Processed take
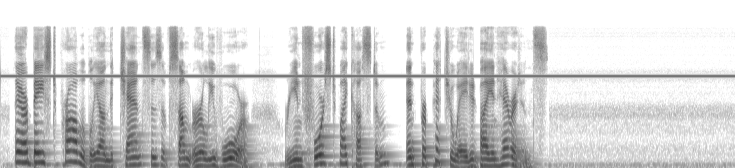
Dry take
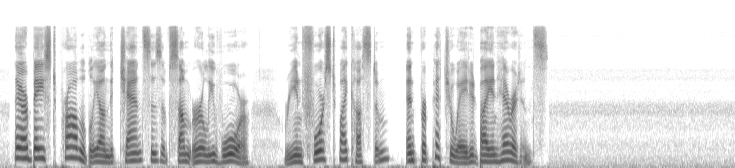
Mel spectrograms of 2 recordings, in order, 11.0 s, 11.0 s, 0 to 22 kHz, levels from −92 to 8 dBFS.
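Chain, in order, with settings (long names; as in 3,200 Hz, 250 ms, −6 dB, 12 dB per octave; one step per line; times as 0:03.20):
hum removal 65.08 Hz, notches 17
frequency shifter −100 Hz
steady tone 3,400 Hz −36 dBFS
level +4.5 dB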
